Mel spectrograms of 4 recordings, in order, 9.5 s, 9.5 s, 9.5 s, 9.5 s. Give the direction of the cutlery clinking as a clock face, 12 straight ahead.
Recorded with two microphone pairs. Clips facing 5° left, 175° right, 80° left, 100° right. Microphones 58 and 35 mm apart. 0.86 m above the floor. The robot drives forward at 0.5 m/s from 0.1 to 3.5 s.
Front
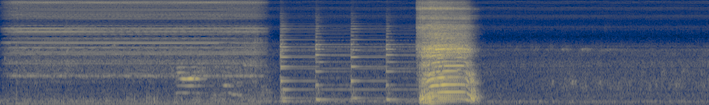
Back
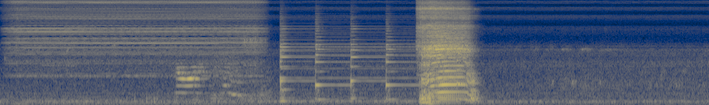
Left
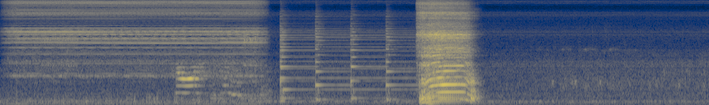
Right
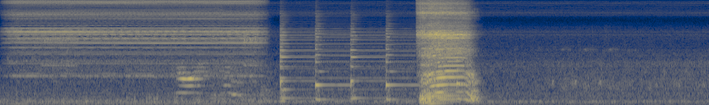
No cutlery clinking in this recording.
